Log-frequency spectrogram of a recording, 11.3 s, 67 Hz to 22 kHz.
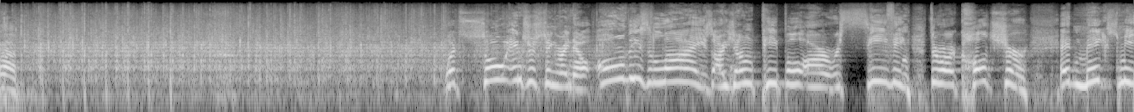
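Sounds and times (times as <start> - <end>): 
church audience clapping: 0.0 - 7.3
speech: 0.1 - 0.4, 4.4 - 11.3.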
